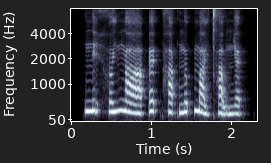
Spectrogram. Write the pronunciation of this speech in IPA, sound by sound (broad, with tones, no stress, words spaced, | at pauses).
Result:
nḭ˧˨ hə˨˦jŋaː˧˩ ʔɛ˦˥t̚ha˨˩k̚ nə˦˥p̚ma˧˩jt̪ʰa̰˧˨wɲɛ˨˩p̚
